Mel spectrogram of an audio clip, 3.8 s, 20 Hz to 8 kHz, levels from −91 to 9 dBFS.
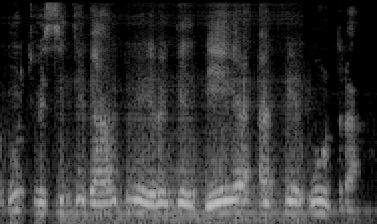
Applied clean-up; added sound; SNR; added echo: neural separator model SepFormer DNS4.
